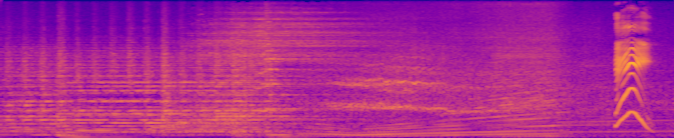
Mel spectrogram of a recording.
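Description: A car drives up fast with a revving, shifting engine and tire squeal, then a short horn-like blast near the end, while voices talk over it in a Hindi-dubbed drama.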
